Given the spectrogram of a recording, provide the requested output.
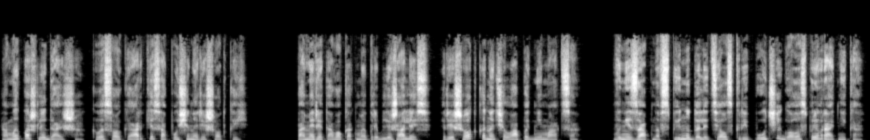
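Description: A woman narrating a fantasy audiobook in the first person with steady, expressive storytelling. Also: fairly low pitch, brisk, no room sound, studio quality.

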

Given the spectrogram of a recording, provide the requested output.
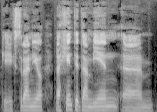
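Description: A man's voice: medium pitch, steady tone, slow, fairly bright tone, clean tone, faint music behind. A man with an Argentine accent, a podcast guest chatting casually and hesitantly, with many filler sounds. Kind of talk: casual conversation. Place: New York.

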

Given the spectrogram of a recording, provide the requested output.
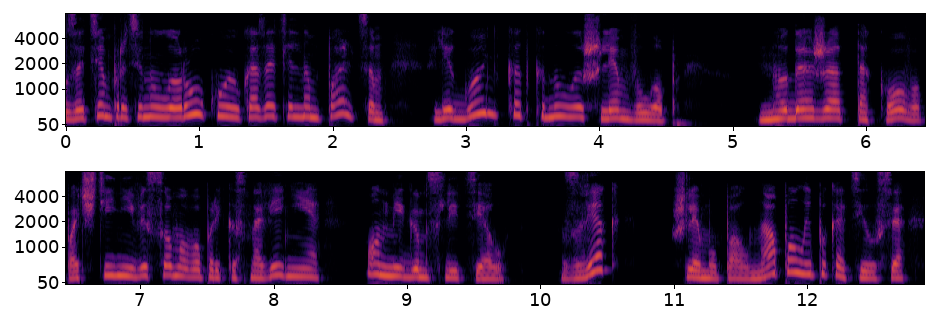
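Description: A woman narrating a first-person audiobook in a wry, expressive way. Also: fairly high pitch, dry recording, clean studio sound.

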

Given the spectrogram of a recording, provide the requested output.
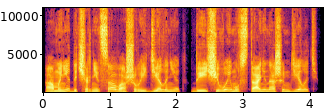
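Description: A man's voice: on the high side, big pitch swings, fast talker, darkish tone, no room sound, clean studio sound, voice pushed up. A man reading an audiobook, voicing a brash, proud young male warrior who speaks curtly and with scorn. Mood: blunt. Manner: scornful, curt.

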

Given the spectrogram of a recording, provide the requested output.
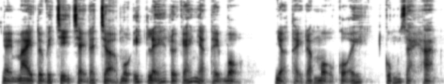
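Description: A man voicing a middle-aged village woman who gives advice in a slow, measured way. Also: low voice, a little mellow, breathy edge, no echo, studio quality. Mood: calm.

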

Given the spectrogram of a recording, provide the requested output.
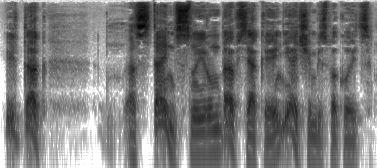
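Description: A man voicing a calm, measured father in an audiobook. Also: fairly low pitch, vocal fry, breathy edge, dry recording, clean studio sound, heavily acted. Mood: calm reasoning. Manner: measured, reassuring. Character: calm, solid father, middle-aged man.

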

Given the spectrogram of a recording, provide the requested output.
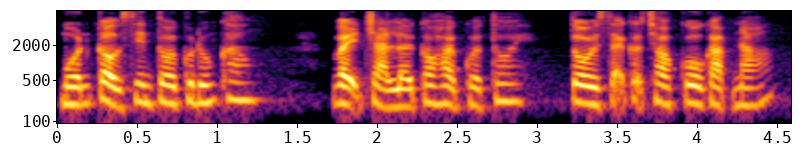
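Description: A woman's voice: medium pitch, fairly even intonation, a little fast, a bit bright, no echo, clean studio sound, lightly acted. A woman voicing a cold, domineering young wealthy man who speaks in curt commands.

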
